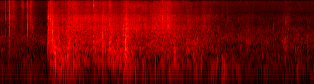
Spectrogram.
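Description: A black Labrador leaps into the water with a sudden loud splash about a second in, followed by churning and splashing as it swims off, fading away over the next few seconds.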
